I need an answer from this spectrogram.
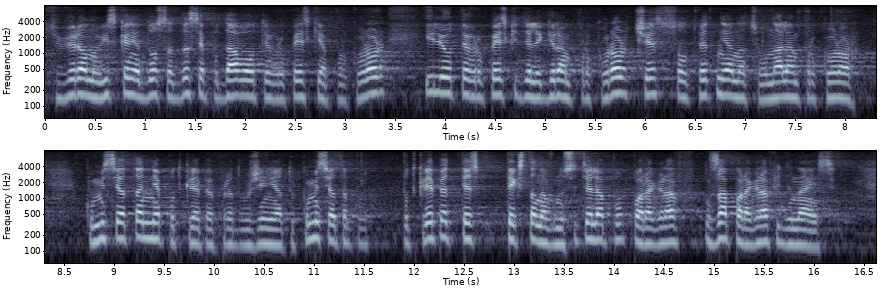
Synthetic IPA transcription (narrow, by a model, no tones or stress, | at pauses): t̪iviɾɐnoiskənɛd̪osɐd̪ɤsɛpod̪avəot̪ɛvɾopɛjsk̟ijəpɾokʊɾɔɾ | iliot̪ɛvɾopɛjskid̪ɛlɛɡʲiɾɐnpɾokʊɾɔɾt͡ʃɾɛsːoːt̪vɛt̪nijənɐt̪sionalɛnpɾokʊɾɔɾ | komisijət̪ənɛpot̪kɾɛpʲjəpɾɛd̪lˠoʒɛniɛt̪okomisijət̪ə | pot̪kɾɛpʲjət̪t̪ːɛkst̪ənɐvnosit̪ɛlʲəpoaf | zɐpɐɾɐɡɾafɛd̪inajsɛ̥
